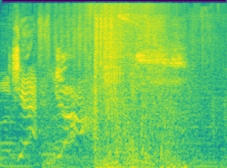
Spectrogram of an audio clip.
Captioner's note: crash!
